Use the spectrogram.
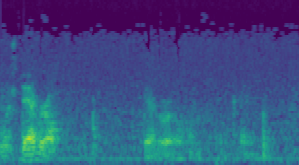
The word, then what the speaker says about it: Devereaux: Devereaux. Okay. How do you spell that?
